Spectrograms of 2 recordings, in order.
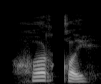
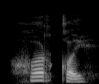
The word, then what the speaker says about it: hurquy: series videos where we teach you how to pronounce certain words in Quechua so our word of the day for today is Harley Harley Harley in English the Quechua word Harley means to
